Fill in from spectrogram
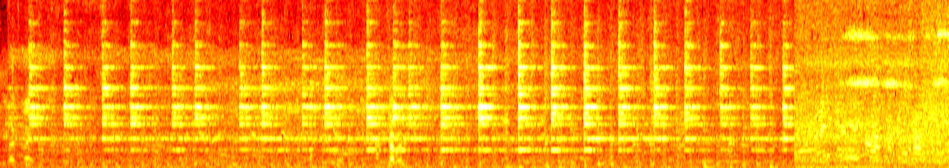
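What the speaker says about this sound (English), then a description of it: "Oh, the sound of the train is nice." A Disneyland theme park train runs steadily with a rhythmic clatter of wheels over rail joints, loud and close, and a shift in the rumble near the end.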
